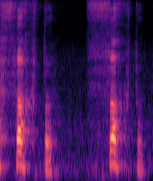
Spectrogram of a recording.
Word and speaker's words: सख्त: फिर है सख्त। स और आधा खा, क्योंकि खा बहुत कम देर के लिए उच्चारित हो रहा है, सख्त, त लिख देंगे, सख्त।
